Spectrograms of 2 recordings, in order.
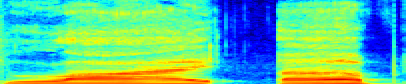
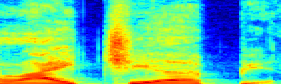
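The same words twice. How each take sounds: First: The t in 'light' is dropped. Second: The t in 'light' is pronounced. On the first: The speaker calls it right. "At night when the stars light up" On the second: The speaker calls it wrong. "Ele não fala light up"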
